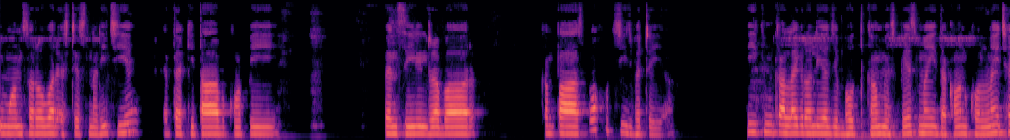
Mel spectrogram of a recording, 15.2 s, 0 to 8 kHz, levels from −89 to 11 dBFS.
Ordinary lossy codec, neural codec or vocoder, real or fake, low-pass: MP3, 48 kbps; none; real; 7.2 kHz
